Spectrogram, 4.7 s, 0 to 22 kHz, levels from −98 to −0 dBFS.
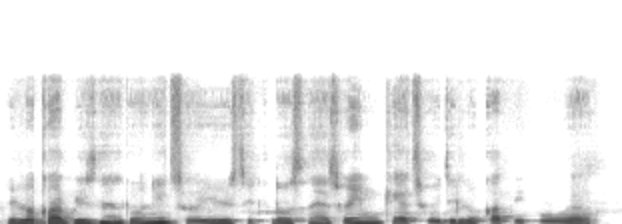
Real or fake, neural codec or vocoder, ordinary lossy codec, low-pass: fake; codec, 32 kHz, 1.9 kbps, SNAC; none; 14.4 kHz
